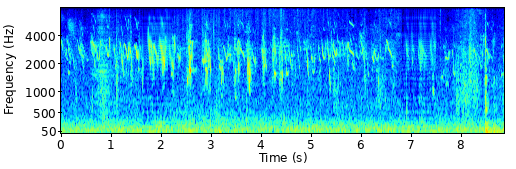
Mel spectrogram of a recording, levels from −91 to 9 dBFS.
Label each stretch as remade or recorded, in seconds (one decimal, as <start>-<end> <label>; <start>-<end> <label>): 0.0-1.6 recorded; 1.6-2.2 remade; 2.2-6.8 recorded; 6.8-7.5 remade; 7.5-8.9 recorded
